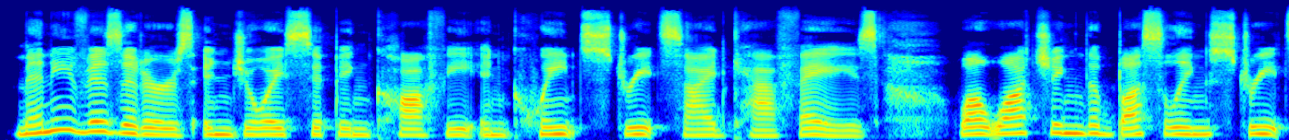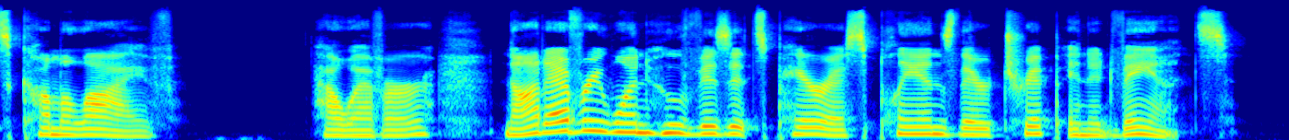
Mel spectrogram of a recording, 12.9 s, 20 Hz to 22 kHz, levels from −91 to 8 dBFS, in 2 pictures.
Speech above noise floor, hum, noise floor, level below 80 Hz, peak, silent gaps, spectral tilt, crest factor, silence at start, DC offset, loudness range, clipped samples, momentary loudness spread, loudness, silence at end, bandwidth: 44 dB; none; -67 dBFS; -64 dBFS; -4 dBFS; none; -3.5 dB/octave; 18 dB; 0.1 s; under 0.1%; 2 LU; under 0.1%; 8 LU; -22 LUFS; 0.3 s; 17 kHz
